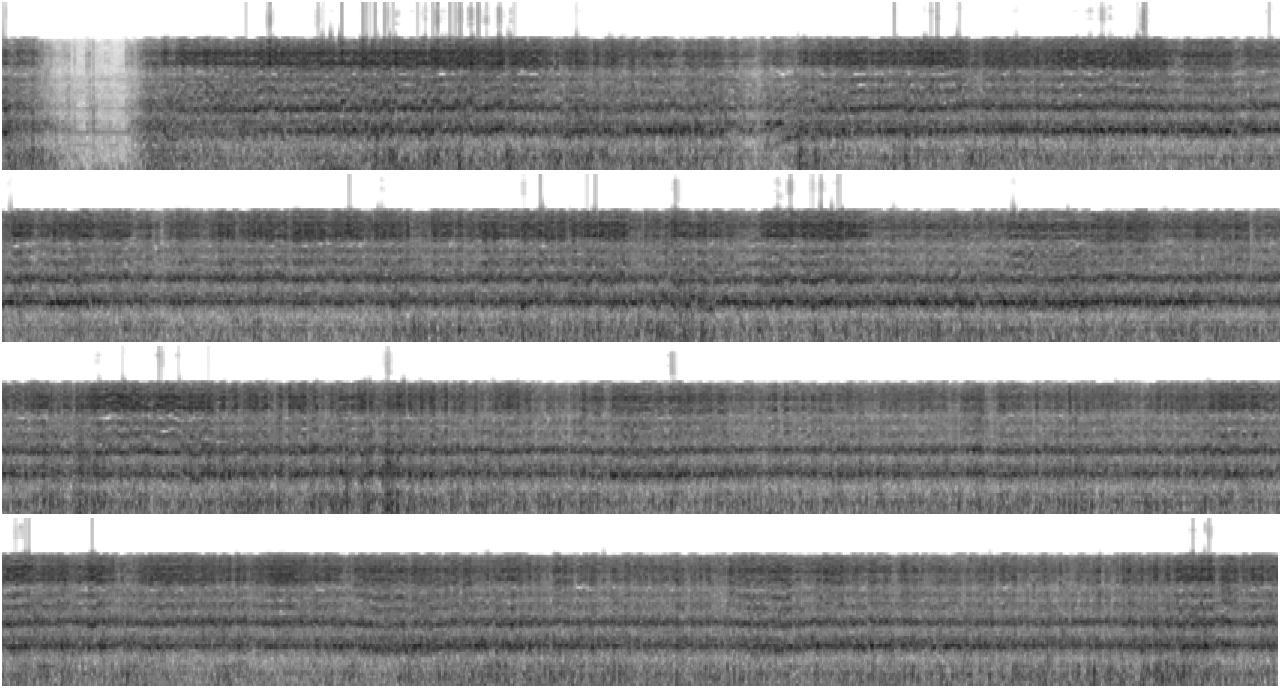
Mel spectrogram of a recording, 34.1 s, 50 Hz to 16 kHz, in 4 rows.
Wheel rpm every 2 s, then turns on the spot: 140, 200, 170, 230, 230, 230, 220, 220, 230, 230, 230, 230, 230, 240, 220, 230, 230.
none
